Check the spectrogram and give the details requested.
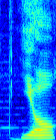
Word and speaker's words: ㅕ: Và nếu bạn thêm một dấu chấm nữa vào từ ㅓ[∂], nó sẽ trở thành ㅕ và đọc là yeo .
